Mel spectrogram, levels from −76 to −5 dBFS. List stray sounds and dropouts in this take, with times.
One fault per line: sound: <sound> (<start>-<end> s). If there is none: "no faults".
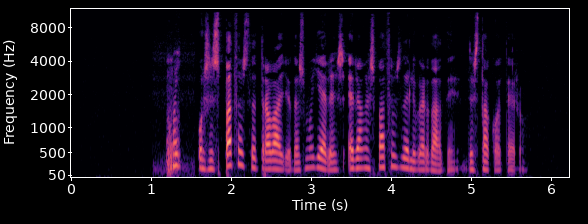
sound: laugh (1.2-1.4 s)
